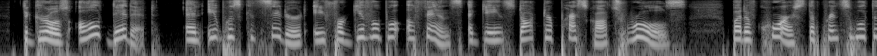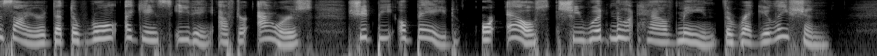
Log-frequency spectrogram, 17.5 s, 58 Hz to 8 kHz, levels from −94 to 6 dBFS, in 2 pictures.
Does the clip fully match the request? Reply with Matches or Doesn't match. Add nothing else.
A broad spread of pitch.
Matches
